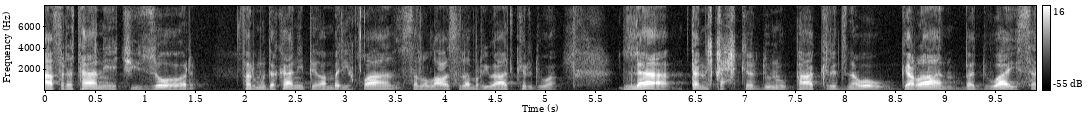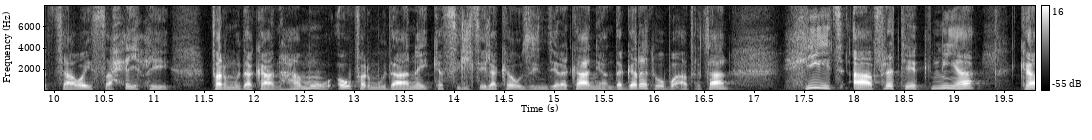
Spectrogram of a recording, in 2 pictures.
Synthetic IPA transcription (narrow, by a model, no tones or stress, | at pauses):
ʔaːfɾɐt̪ʰaːnet͡ʃiːzoːɾ | fɐɾmuːd̪ɐkaːnipeɣɐmbɐɾixwansɐlːɐlˠˤːɑːhjsɐlːɐmriwaːjɐt̪kʰɨɾd̪uwɐ̰ | lɐt̪ɐnqiħkɨɾd̪ɨnuːpʰaːkʰɨɾd̪nɐwɐwɡɐrˤaːnbɐd̪waːjsɐɾt͡ʃaːwɐjsˤɑħiːħi | fɐɾmuːd̪ɐkaːnɦɐmuːʔɐwfɐɾmuːd̪aːnɐjkʰɐsilsilɐkɐwzind͡ʒiːɾɐkaːnjaːnd̪ɐɡɐret̪ɐwɐboʔa̰ːfɾɐt̪aːn | hit͡ʃʔaːfɾɐt̪ʰeːknijɐ | kʰɐ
